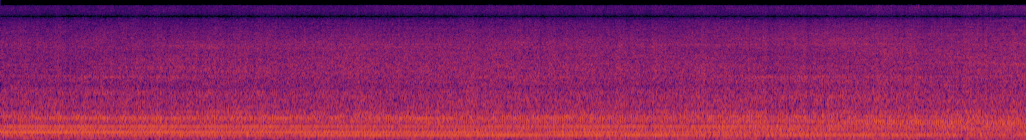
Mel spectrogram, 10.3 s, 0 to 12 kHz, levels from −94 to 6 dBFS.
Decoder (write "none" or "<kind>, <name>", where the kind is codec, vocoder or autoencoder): none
